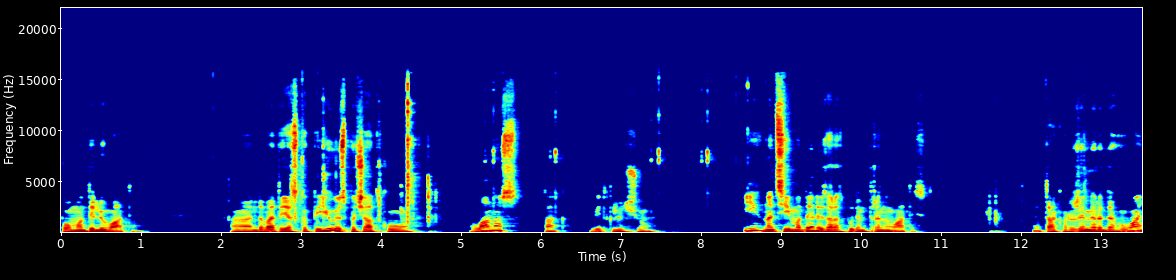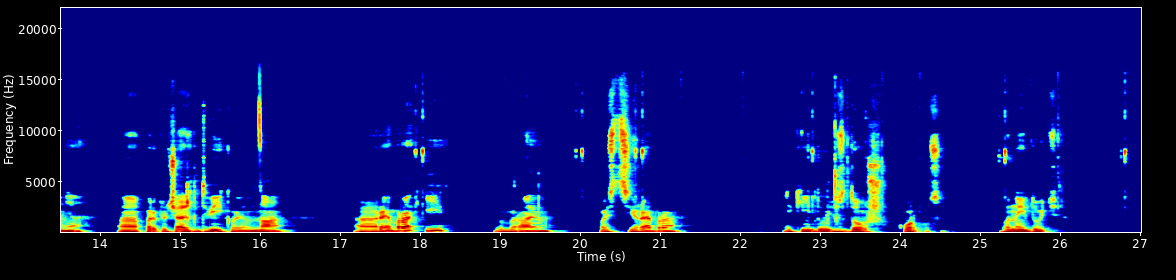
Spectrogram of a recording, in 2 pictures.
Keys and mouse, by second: 1.7-7.6 right drag, 4.3 shift+d, 7.5 click, 7.5 middle click, 8.5 KP_Decimal, 11.7 Tab, 13.5-19.3 right drag, 15.1 2, 18.0 click, 18.0 middle click, 19.3-23.3 middle drag, 23.3-25.3 shift+right drag, 25.3 ctrl+middle click, 25.4-26.8 ctrl+right drag, 26.8-27.0 ctrl+drag.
